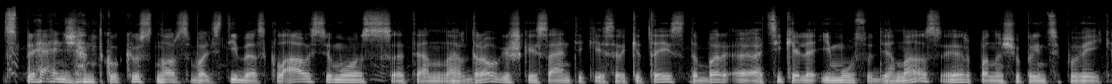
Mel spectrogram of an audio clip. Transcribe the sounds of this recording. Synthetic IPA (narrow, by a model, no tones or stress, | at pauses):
sʲpʲɾʲɛnʲd͡ʒʲɛnt̪koːkʲʊsnoːrsʋɐlʲsʲt̪ʲiːbʲeːsklˠɐ̰ʊsʲɪmʊst̪ʲɛnɐrd̪ɾɐʊɡʲɪʃkɐɪssɑnʲt̪ʲiːkʲɛɪsɐrkʲɪt̪ɐɪsd̪ɐbɐrɐt̪ʲsʲikʲɛlʲɛʔiːmuːsud̪ʲiɛnɐsɪ̰ɾpɐnɐʃʲupʲɾʲɪnʲt͡s̪ʲɪpʊʋʲɛɪkʲɛ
